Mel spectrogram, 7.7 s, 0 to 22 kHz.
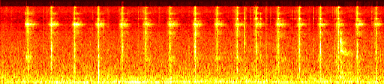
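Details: Chrysler Sebring/Cirrus/Stratus 2.5 V6 SOHC 6G73 engine, belt idler pulley spun by hand during teardown inspection: sharp dry clicks about twice a second from a worn idler pulley bearing.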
